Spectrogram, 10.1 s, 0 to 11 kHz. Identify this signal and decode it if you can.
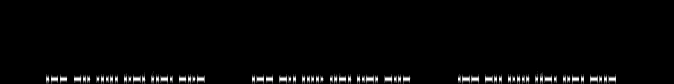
Morse code, heard as a keyed tone, about 36 wpm, 700 Hz. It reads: WD5FFX WD5FFX WD5FFX
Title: USA Call Signs - 6 Characters - Repeated 3x - 35wpm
